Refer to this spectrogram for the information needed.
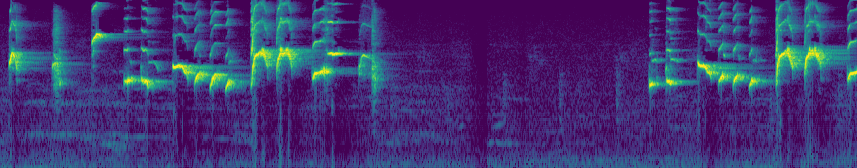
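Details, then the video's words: Orange-headed thrush, a kept bird from northern Bali whose full song serves to train other songbirds, delivering fast varied phrases of loud falling whistles and sharp high notes, pausing about two seconds before resuming. "ANIS MERAH Gacor Suara Rapet Bagus Untuk Memaster Burung Punglor"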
